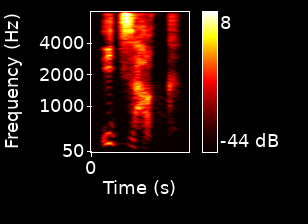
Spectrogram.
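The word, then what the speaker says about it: יצחק: 이삭 이름이 이츠학이거든요. 히브리어 단어로 읽으면 웃음은 쯔호크입니다.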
